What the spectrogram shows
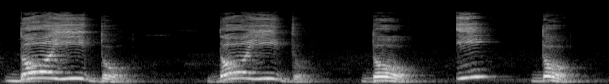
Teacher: Esse I é um hiato, é tônico, está formando uma sílaba sozinha, portanto, acentuado.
